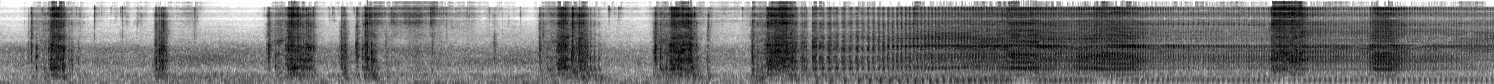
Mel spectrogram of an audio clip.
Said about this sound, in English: It also has a kickstart now, which I'll demonstrate quickly.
